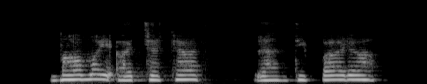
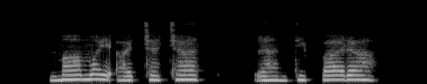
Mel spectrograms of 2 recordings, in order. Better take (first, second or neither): second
